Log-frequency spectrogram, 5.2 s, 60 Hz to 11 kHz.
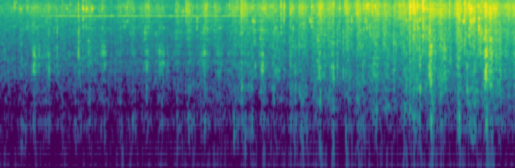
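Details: Hoofbeats of a Quarter Horse gelding born in 2007, a reining horse sired by Boomernic out of a Freckles Playboy daughter: irregular, crisp clip-clop thuds about two per second, growing louder and busier toward the end.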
